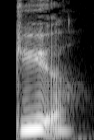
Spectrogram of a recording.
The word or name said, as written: dyr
